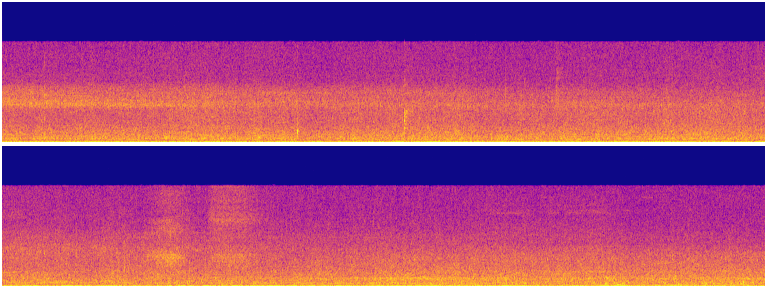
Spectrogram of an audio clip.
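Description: A boat motor hums steadily close by.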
